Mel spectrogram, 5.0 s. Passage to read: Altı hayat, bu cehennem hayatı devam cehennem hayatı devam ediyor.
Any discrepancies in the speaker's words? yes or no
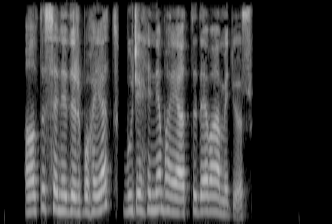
yes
